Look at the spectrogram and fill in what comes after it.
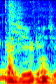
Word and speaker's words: K9: K9 jest to, wynika to po prostu z angielskiego słowa canine. K9 wymawia się w ten sam sposób i dotyczy psowatego, kłów.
